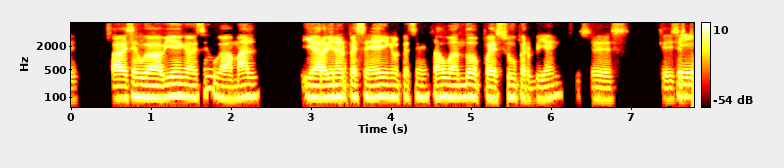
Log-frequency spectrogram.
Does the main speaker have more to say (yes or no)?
no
